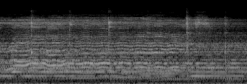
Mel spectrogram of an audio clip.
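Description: An Android mobile phone ringtone for an incoming call from a private number plays a melodic, song-like tune, steady and fairly loud throughout with a few soft clicks, and no one speaks.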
